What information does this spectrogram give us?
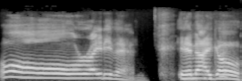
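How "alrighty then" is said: stretched-out comic catchphrase, pitched up; long drawn-out first word, cartoonish; Ace Ventura. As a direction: do a hammy movie catchphrase, very slow. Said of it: "Is it a quote from, like, Ace Ventura".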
